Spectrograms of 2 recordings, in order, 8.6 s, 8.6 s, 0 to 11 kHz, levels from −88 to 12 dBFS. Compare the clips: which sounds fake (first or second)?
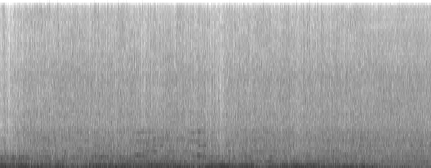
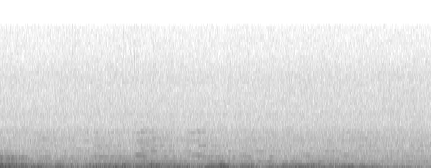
first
